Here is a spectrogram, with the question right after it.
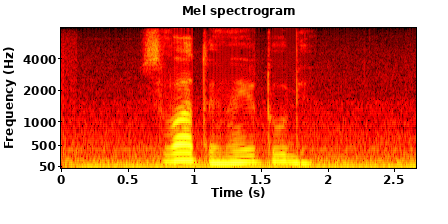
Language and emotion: Russian, neutral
